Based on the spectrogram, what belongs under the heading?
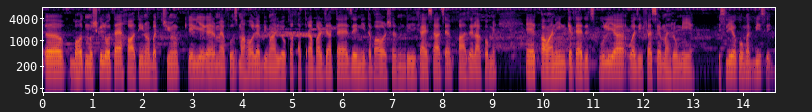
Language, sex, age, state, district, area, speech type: Urdu, male, 18-30, Uttar Pradesh, Azamgarh, rural, spontaneous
